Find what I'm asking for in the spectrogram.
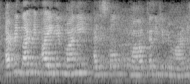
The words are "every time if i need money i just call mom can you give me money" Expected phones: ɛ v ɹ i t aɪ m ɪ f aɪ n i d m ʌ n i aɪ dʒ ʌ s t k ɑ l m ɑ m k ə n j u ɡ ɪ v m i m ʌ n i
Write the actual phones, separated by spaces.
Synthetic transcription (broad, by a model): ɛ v ɹ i t aɪ m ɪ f aɪ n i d m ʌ n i aɪ dʒ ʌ s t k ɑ l m ɑ m k ə n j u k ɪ p m i m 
